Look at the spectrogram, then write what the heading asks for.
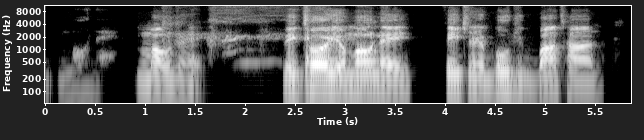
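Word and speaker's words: Monét: You gotta say her name like say Monet.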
